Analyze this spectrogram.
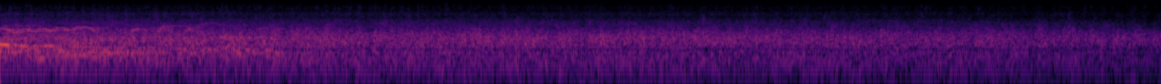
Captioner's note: applause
